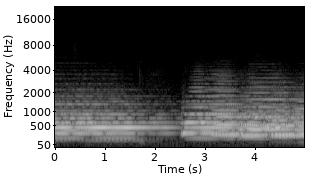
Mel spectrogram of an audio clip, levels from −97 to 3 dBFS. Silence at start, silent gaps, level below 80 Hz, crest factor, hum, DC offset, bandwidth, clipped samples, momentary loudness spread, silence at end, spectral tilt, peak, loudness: 0 s; none; -84 dBFS; 12 dB; none; under 0.1%; 4.1 kHz; under 0.1%; 10 LU; 0 s; -9.5 dB/octave; -18 dBFS; -30 LUFS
